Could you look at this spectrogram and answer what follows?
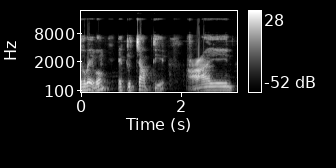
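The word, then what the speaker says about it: ع: পরিমাণ টেনে পড়তে হবে এবং একটু চাপ দিয়ে আইন হা পড়েছিলাম আর আইন এক জায়গায় মাখরাজ এটা হচ্ছে কন্ঠনালীর মধ্যখান হইতে তাহলে আপনারা আমার সাথে উচ্চারণ করুন আইন আইন খেয়াল রাখবেন হরফটা যেন নাকের ভিতর না যায়।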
